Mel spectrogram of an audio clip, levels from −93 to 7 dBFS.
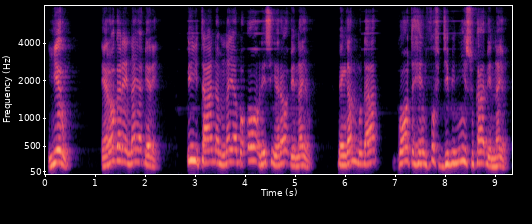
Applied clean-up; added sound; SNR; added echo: neural mask model DeepFilterNet 3.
